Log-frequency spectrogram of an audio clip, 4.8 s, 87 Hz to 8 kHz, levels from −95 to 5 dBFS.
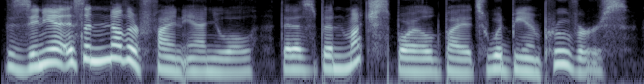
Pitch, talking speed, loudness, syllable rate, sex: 210 Hz, 200 wpm, -18 LUFS, 4.9 syllables/s, female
